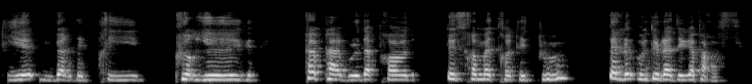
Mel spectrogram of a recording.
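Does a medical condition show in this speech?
Yes: deaf from birth, congenital; told would never speak, took courses to work in speaking professions.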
